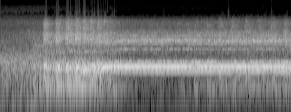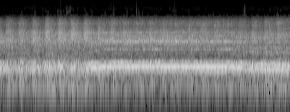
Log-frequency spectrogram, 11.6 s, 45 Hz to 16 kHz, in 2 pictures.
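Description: Union Pacific 4-8-4 #838's three-chime steam whistle sounding a long blast, a second long blast, then a short one, the opening of a grade-crossing signal. Under the whistle runs the rapid, even beat of the steam locomotive's exhaust.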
